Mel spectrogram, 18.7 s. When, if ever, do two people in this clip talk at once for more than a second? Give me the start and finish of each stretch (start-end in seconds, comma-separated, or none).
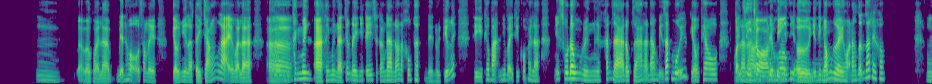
14.7-16.8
